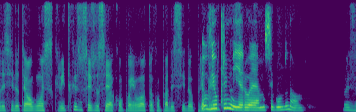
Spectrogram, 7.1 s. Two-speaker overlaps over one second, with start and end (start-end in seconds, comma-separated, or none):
none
